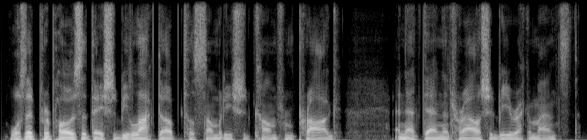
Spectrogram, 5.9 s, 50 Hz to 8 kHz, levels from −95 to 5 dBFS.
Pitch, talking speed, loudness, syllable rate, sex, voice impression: 90 Hz, 235 wpm, -21 LUFS, 6.3 syllables/s, male, masculine, adult-like, relaxed, slightly dark, muffled, slightly raspy, intellectual, calm, wild, slightly strict, slightly modest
